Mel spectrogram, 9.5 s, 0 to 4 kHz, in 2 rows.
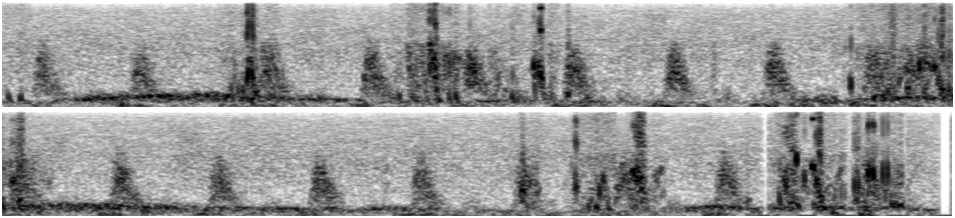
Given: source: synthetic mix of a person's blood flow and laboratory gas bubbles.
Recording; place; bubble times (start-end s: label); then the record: Doppler ultrasound of blood flow; subclavian vein
0.00-0.14 s: bubbles
1.07-1.39 s: bubbles
1.92-2.40 s: bubbles
2.43-2.98 s: bubbles
4.20-5.01 s: bubbles
7.32-7.46 s: bubbles
7.59-7.83 s: bubbles
7.86-8.08 s: bubbles
8.46-8.51 s: bubbles
8.60-9.29 s: bubbles
From the record:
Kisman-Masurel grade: 332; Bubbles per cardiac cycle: rolling drumbeat, 9 or more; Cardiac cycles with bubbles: 50 to 99%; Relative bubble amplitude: moderate (0.250 to 0.450); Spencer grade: 3 (all of the cardiac periods contain showers or single bubble signals, but not dominating or overriding the cardiac motion signals); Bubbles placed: anywhere in the cardiac cycle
